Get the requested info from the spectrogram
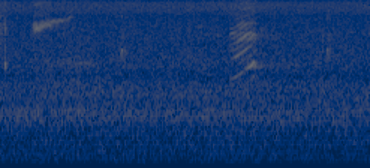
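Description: Faint, high chirps from bald eagle eaglets begging while being fed, two brief calls, one just after the start and one near the end, over a steady background hiss.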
